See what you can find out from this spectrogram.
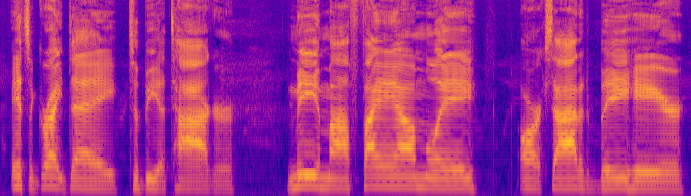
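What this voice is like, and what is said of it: Fake Southern accent. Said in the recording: “I just wanted to do the Brian Kelly fake Southern accent”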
